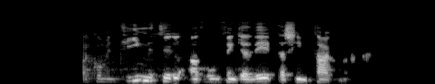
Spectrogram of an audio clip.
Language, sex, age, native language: Icelandic, male, 40-49, Icelandic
